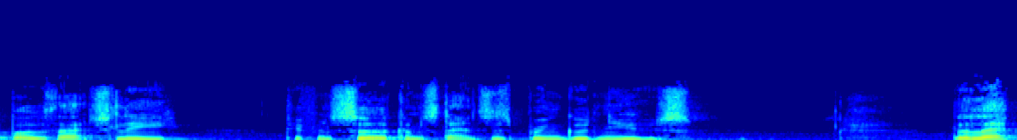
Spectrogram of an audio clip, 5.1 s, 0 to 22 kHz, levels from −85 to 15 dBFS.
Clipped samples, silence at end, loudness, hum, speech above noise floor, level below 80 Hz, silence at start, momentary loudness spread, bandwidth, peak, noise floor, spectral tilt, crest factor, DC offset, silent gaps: under 0.1%; 0 s; -38 LUFS; none; 34 dB; -70 dBFS; 0 s; 16 LU; 10 kHz; -18 dBFS; -70 dBFS; -5 dB/octave; 20 dB; under 0.1%; none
